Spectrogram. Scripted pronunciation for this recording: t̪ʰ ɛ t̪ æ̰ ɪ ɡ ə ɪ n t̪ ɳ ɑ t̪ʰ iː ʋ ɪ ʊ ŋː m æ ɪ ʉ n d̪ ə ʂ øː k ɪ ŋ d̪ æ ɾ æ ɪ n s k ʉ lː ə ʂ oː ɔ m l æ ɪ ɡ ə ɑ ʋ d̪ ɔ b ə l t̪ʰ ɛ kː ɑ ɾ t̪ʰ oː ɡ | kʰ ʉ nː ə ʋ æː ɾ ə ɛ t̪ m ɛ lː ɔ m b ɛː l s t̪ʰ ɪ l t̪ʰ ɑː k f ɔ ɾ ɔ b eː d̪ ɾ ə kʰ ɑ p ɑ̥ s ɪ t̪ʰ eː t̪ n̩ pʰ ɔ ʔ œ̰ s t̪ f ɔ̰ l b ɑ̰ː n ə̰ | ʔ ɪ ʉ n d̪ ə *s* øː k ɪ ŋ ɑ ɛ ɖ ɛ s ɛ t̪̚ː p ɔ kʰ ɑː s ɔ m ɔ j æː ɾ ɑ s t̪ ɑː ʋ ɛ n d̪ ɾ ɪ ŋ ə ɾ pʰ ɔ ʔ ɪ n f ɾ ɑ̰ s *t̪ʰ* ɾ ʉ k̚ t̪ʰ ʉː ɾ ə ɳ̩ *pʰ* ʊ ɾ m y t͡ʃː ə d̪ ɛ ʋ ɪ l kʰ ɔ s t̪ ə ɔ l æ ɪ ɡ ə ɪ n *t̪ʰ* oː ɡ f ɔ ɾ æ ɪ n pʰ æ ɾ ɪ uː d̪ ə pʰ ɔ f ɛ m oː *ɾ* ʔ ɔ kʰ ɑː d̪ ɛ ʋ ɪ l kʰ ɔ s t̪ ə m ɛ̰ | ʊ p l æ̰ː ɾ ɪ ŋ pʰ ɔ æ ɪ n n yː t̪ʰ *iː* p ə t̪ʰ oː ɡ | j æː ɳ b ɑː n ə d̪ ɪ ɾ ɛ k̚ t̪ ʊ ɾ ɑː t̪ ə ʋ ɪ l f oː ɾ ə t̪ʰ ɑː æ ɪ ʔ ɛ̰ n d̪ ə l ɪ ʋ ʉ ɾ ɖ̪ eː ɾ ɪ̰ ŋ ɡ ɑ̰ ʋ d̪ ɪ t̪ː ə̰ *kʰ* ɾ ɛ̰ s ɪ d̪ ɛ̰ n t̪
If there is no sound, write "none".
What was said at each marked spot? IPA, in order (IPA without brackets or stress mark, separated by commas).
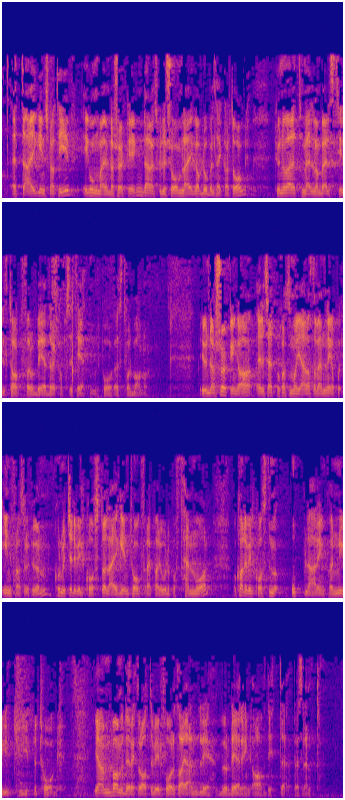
ʂ, t̪, kʰ, t̪ʰ, ɾ, yː, pʰ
